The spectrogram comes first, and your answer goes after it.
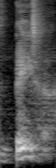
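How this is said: It is said the North American way. "for us in North America it's beta"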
